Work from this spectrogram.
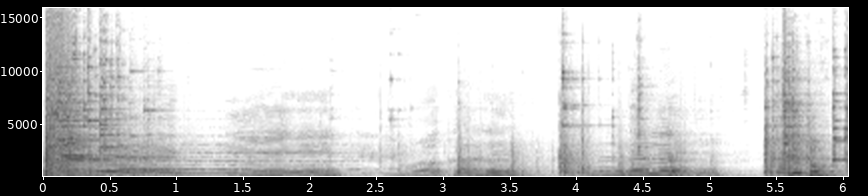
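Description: Dishes crash and clatter in a Pakistani drama scene: a loud ringing smash opens, then further clinking impacts and a sharp crash near the end, with a voice singing and speaking throughout.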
